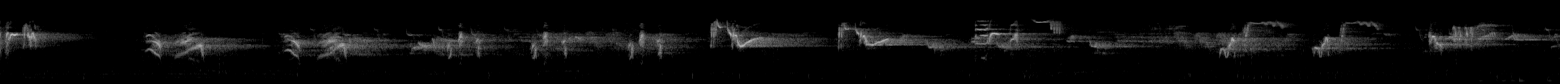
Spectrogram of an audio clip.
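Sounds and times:
song thrush singing a twittering flourish and whistled phrases: 0:00.0 - 0:15.5.

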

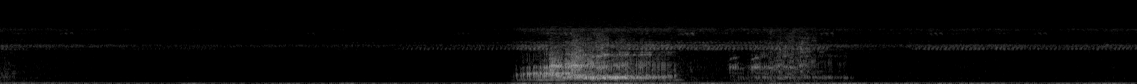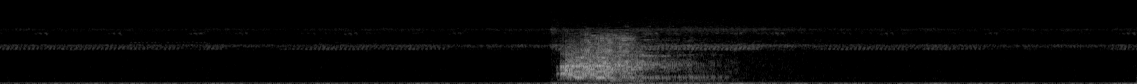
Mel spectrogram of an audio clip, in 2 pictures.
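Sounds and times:
ape letting out a low rough growl: 0:05.2 - 0:08.4, 0:16.9 - 0:18.7.

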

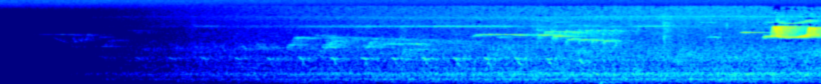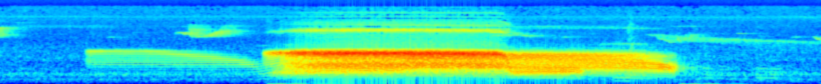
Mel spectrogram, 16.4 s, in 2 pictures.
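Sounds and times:
Capuchinbird calling with mooing harmonic drones: 0:09.1 - 0:15.7.

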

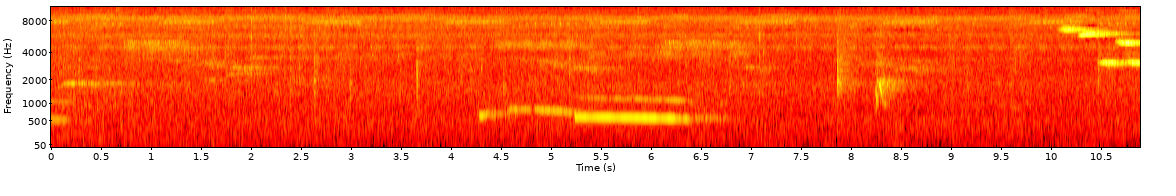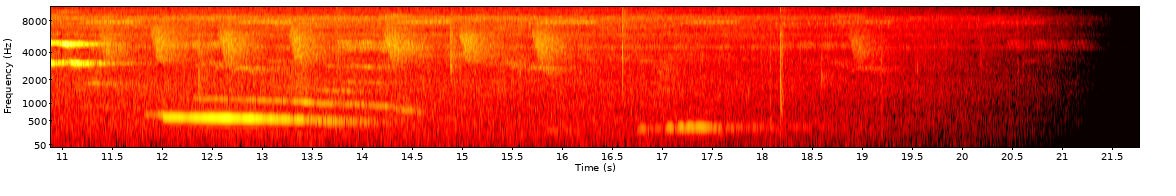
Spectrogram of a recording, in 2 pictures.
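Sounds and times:
black-hooded oriole calling: 0:04.2 - 0:06.8, 0:10.6 - 0:14.7, 0:16.7 - 0:18.2.

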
